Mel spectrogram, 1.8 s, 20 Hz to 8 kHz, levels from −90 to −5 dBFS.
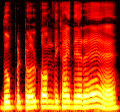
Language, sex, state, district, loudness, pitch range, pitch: Hindi, male, Jharkhand, Garhwa, -11 LUFS, 145-155 Hz, 150 Hz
